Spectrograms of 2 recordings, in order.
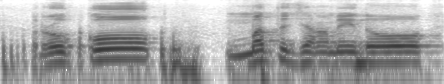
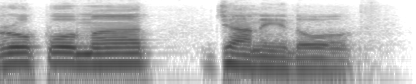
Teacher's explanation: एक में रोको पे थोड़ा सा लोड लगा दिया, जोर लगा दिया हमने, एक पे हमने मत पे कह दिया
